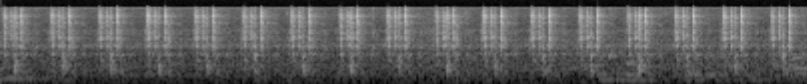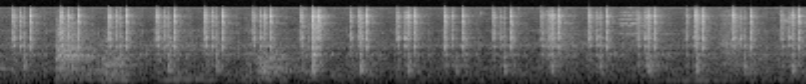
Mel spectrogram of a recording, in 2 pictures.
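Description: Small motorised drive of a Faller HO-scale model sawmill running, its plastic gearing and mechanism clicking in an even rhythm of about five clicks a second.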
